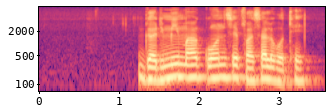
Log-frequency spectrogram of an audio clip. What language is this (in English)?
Chhattisgarhi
